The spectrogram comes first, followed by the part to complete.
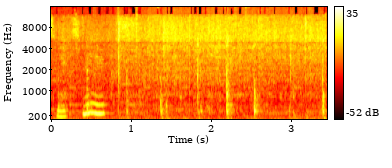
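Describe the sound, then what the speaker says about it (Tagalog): Garlic sautéing in a pan for seafood paella, with a steady sizzle and clicking spoon stirs. Faint bits of voice rise briefly near the start. "I'll put right now the garlic for our paella, for sauteing"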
